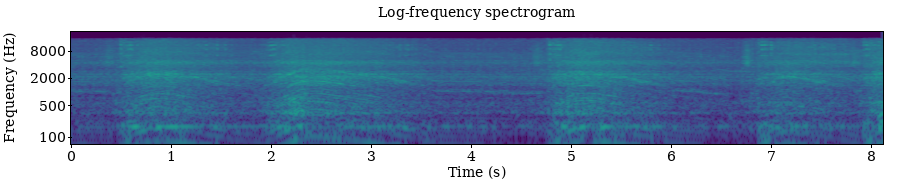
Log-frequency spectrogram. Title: Fn2 whining rattly noise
